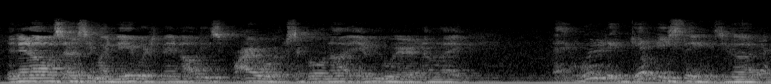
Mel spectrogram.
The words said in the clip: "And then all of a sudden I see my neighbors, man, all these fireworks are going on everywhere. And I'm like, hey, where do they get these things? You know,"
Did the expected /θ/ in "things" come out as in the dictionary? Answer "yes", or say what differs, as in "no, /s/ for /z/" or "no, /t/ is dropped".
yes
